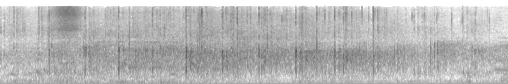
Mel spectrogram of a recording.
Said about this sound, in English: How's that? Everybody can clap.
